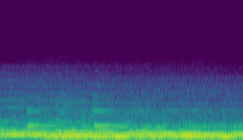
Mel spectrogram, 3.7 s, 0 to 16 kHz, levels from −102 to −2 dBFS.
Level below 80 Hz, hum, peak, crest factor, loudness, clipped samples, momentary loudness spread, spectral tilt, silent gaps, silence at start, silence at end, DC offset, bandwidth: -40 dBFS; none; -8 dBFS; 10 dB; -19 LUFS; under 0.1%; 4 LU; -17 dB/octave; none; 0 s; 0 s; under 0.1%; 1.3 kHz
